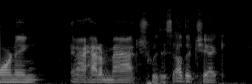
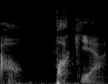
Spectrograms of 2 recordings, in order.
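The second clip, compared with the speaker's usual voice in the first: whispered; 5 semitones lower than usual. Retold or imitated. Retold inner thought, quoted.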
